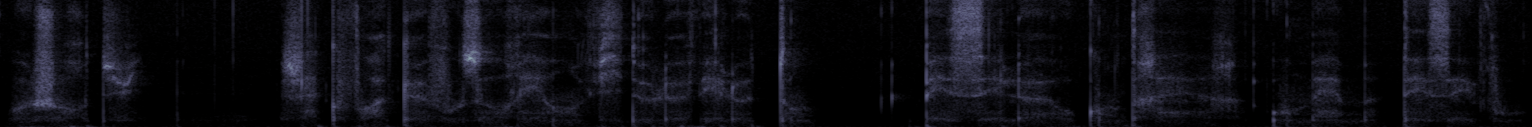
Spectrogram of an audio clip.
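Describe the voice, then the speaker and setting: A woman gives an ASMR book reading entirely in a hushed library whisper. She takes her time over every phrase, measured and careful. The whisper has a bright, crisp edge. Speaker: ASMR reader.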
